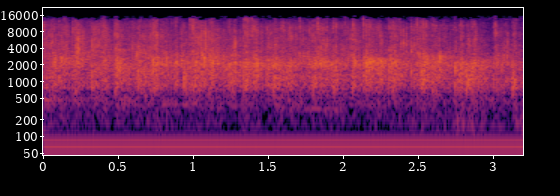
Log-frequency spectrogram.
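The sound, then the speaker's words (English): A church audience claps their hands in praise to God in a steady, dense wash of applause that holds at an even level for a few seconds, with no voices standing out. “Somebody clap your hands and give him some praise that he's in control.”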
